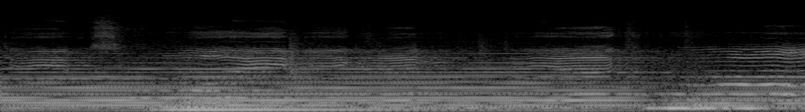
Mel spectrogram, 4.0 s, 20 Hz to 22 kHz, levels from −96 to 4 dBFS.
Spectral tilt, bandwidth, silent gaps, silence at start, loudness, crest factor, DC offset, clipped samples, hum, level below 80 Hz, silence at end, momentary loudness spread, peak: -8.5 dB/octave; 8.4 kHz; none; 0 s; -37 LUFS; 14 dB; under 0.1%; under 0.1%; none; -66 dBFS; 0 s; 7 LU; -22 dBFS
